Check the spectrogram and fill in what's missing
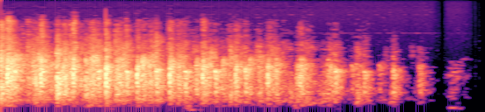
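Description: An audience at a spiritual discourse gives a round of applause, a dense burst of many hands clapping together that thins out after three seconds into scattered last claps and fades to silence.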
